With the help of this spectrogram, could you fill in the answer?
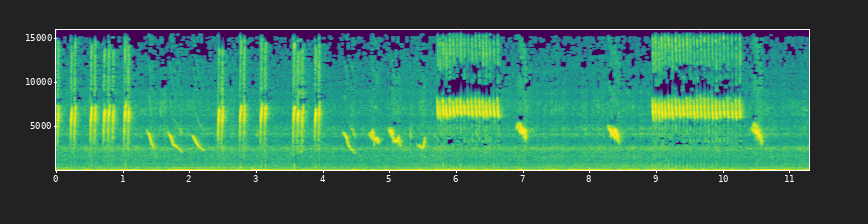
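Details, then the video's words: Konin song recorded in Indonesia: rhythmic groups of sharp ticks and falling whistles, followed by two long, bright, rapid trills separated by quick slurred notes, all above a steady low hum. "BURUNG KONIN OKEPUNYA NIH GACORNYA"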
